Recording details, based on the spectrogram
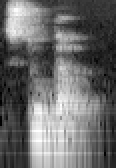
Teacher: Mas se as duas últimas letras forem AM, como estudam, o correto de pronúncia é um A seguido de um U brando. Estudam, é nasal. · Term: ditongo decrescente nasal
